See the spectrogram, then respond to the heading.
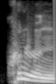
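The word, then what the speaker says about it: Kunlun: se trouve à l'extrémité ouest des montagnes kunloun kunon donc ça s'écrit K u n l u n pour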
